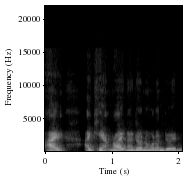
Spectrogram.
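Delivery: put-on tearful complaining tone. Retelling calling a friend to say she can't write: imitating own crying. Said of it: "when I call you up crying about".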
